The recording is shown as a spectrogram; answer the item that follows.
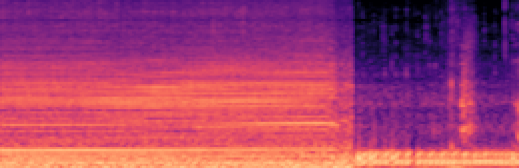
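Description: Honda Magna motorcycle engine running loud and steady while riding, a continuous rumbling drone that shifts abruptly near the end as wind and road noise change.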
